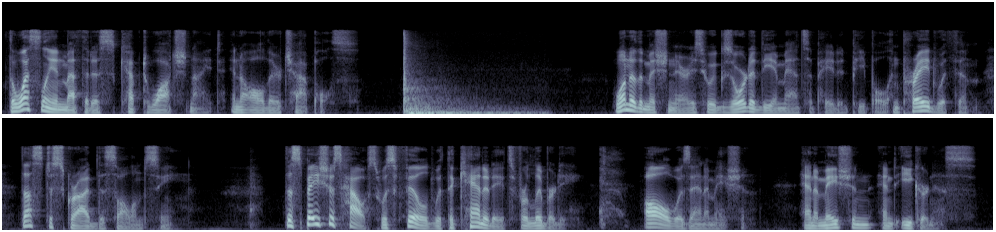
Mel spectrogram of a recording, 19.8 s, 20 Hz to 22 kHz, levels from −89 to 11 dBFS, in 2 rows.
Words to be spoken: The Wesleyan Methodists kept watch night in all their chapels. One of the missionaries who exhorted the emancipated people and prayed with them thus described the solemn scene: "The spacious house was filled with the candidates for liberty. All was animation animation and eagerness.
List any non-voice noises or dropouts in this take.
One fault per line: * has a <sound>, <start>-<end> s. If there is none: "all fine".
* has a thud, 4.0-5.6 s
* has a sniff, 15.9-16.2 s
